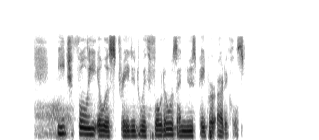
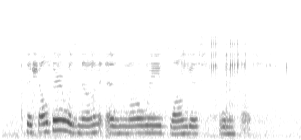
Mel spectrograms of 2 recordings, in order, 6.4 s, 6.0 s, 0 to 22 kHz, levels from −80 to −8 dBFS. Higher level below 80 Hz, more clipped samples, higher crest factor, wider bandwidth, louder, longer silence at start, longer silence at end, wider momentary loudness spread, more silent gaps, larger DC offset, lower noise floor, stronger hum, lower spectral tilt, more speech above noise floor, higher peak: first, -54 dBFS vs -86 dBFS; neither; about the same, 14 dB vs 18 dB; about the same, 8 kHz vs 7.8 kHz; first, -18 LUFS vs -43 LUFS; first, 0.75 s vs 0.4 s; first, 1.55 s vs 0.9 s; second, 9 LU vs 16 LU; neither; neither; second, -46 dBFS vs -71 dBFS; neither; about the same, -6 dB/octave vs -5 dB/octave; about the same, 29 dB vs 28 dB; first, -4 dBFS vs -28 dBFS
